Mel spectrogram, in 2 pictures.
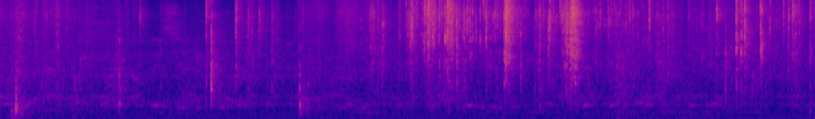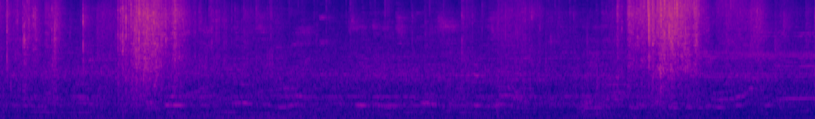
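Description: Plastic shrink wrap crinkling and tearing as it is pulled off a sealed trading-card box, in scattered short rustles with a few light clicks.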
